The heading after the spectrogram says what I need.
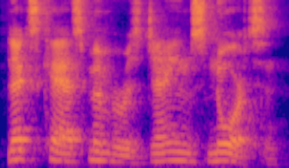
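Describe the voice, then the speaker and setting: A man hosting his own show, giving a casual, chatty film review in a relaxed way. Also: mid-range voice, normal speed. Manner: relaxed, chatty, upbeat greeting. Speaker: movie reviewer, host.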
